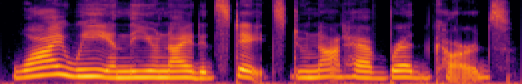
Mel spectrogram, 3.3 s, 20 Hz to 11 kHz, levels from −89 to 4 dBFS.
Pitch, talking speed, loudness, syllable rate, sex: 220 Hz, 200 wpm, -15 LUFS, 4.6 syllables/s, female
